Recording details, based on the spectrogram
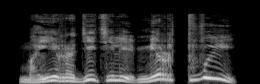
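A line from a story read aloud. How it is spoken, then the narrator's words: Roaring. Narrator (Russian): взревел Гарри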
